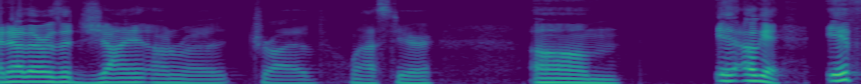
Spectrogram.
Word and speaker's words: UNRWA: Not Enron. Oh. UNRWA.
